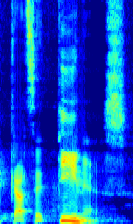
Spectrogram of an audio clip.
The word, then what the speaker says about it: calcetines: these 4-syllable words here, now we're going to go the last syllable, second to the last is right here. So we're going to say calcetines. Calcetines. Right? That is where we want to place our emphasis.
